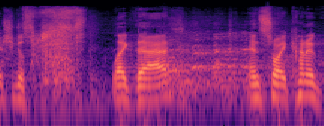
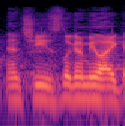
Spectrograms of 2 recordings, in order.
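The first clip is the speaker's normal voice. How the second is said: ordinary delivery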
